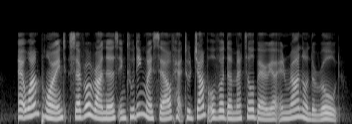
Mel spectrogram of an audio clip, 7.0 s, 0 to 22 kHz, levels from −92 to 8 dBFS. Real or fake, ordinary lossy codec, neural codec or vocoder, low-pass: real; none; none; 7.2 kHz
